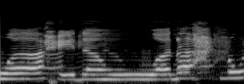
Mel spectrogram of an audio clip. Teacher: واحدا ونحن میں دال پر دو زبر کی تنوین، تنوین کے بعد حروف یرملون میں سے واو آ رہا ہے تو یہاں بھی ادغام مع الغنہ کا قاعدہ ہوگا، یعنی تنوین میں ہم غنہ کر کے پڑھیں گے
